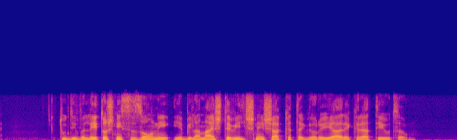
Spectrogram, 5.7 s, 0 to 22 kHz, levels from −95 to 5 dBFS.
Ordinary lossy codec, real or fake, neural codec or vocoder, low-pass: Opus, 64 kbps; fake; codec, 16 kHz, 8 kbps, FunCodec, trained on Chinese and English, 25 frames a second; 7.2 kHz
